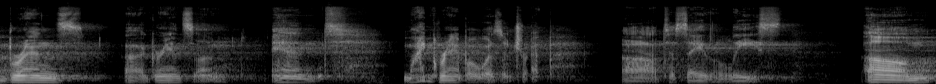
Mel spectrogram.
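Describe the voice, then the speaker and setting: Speaking at a church eulogy, this American grandson in his forties laughs through loose, wandering recollections. He has a lowish, pushed, bright voice with vocal fry. Long church-hall reverb surrounds the sound from the church microphone.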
